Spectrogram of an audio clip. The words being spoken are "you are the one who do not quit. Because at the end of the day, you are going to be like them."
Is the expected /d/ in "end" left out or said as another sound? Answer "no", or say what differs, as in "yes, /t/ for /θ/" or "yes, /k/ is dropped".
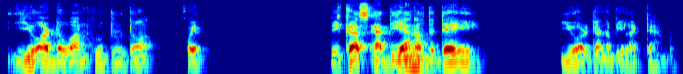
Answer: no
